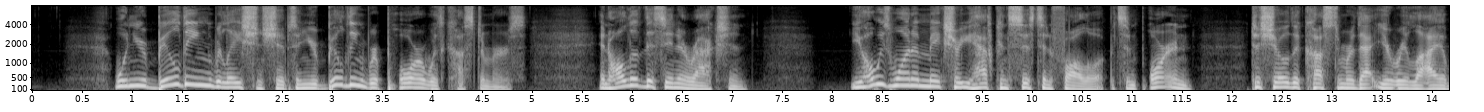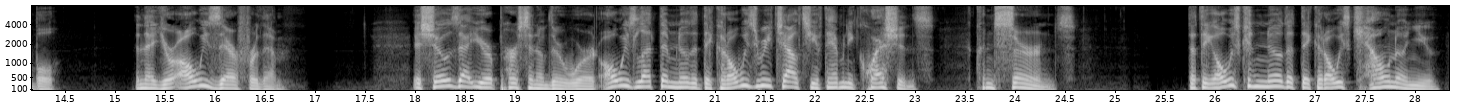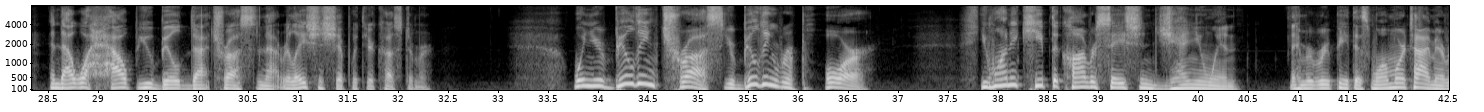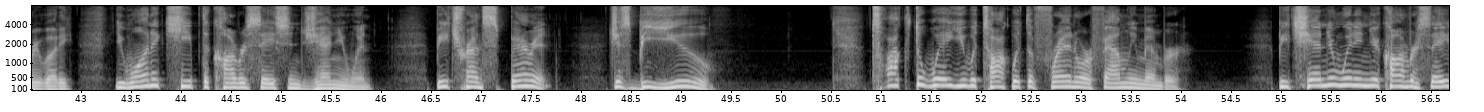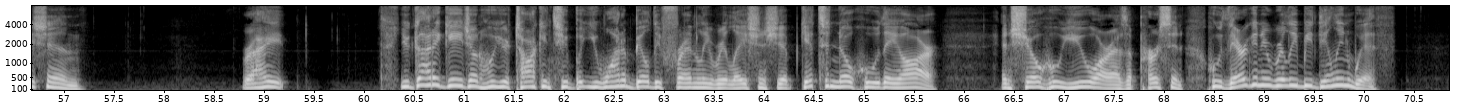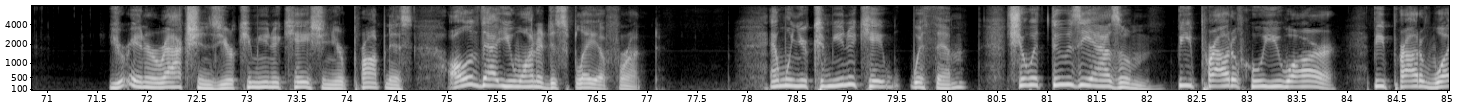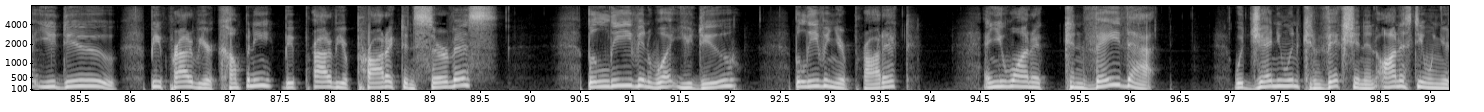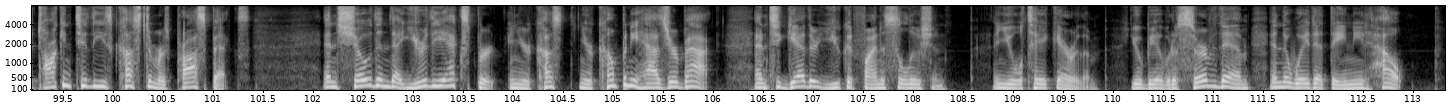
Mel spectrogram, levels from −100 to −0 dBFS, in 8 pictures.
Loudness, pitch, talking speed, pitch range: -22 LUFS, 150 Hz, 160 wpm, 115-185 Hz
